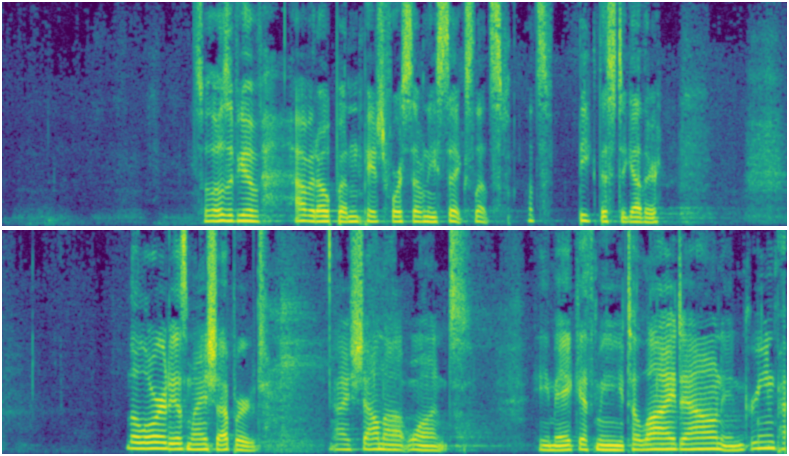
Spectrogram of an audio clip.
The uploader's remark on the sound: Preached on March 19 2023 at the Cathedral Church of St. Mark in Salt Lake City.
